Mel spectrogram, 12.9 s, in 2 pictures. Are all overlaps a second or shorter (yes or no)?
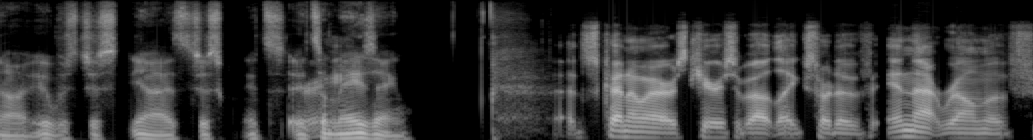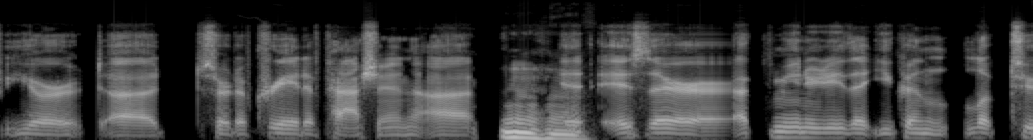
yes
